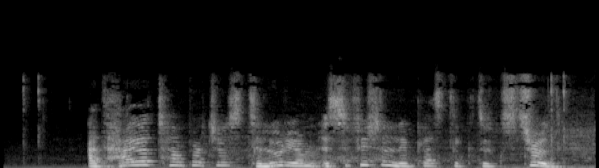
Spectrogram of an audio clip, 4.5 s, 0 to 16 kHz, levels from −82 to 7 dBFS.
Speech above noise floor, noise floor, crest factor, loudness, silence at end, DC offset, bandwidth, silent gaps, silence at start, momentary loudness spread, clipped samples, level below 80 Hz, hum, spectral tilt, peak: 29 dB; -50 dBFS; 16 dB; -21 LUFS; 0 s; under 0.1%; 9.4 kHz; none; 0.65 s; 9 LU; under 0.1%; -58 dBFS; none; -4.5 dB/octave; -4 dBFS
